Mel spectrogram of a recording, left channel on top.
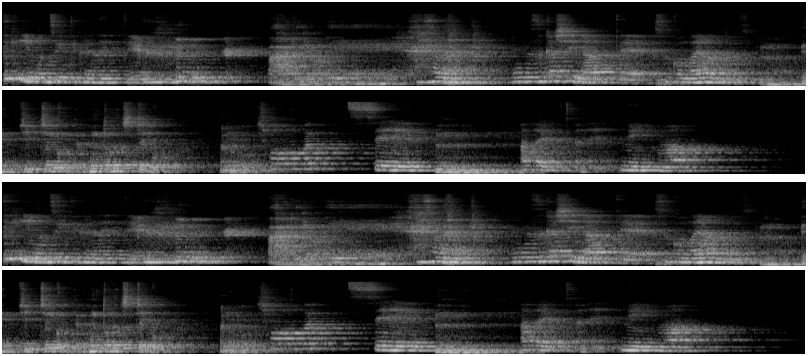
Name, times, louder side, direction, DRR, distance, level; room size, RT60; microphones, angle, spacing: voice 1, 0.0-2.5 3.3-3.4 4.0-4.6 5.1-7.9 10.7-11.2 11.8-12.2 13.2-14.9, right 1 dB, 15° left, -5 dB, 0.8 m, -25 dB
voice 2, 1.5-1.8 2.7-4.8 7.6-9.6 10.2-10.5 12.4-13.2, equal, 35° right, -3 dB, 0.7 m, -27 dB
5.1 x 3.5 x 2.7 m, 1.5 s
head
